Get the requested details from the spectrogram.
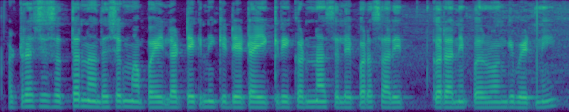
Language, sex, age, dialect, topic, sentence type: Marathi, male, 18-24, Northern Konkan, banking, statement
